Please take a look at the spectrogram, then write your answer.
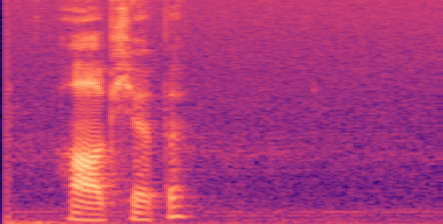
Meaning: definite singular of ab-kjøp
- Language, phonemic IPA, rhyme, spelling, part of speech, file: Norwegian Bokmål, /ˈɑːb.çøːpə/, -øːpə, ab-kjøpet, noun, NB - Pronunciation of Norwegian Bokmål «ab-kjøpet».ogg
